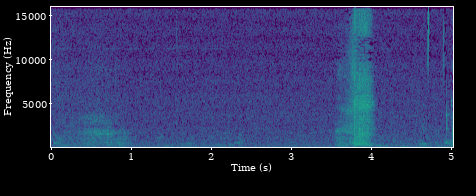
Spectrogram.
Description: at first I thought my cat was having a seizure then I realised she was sneezing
